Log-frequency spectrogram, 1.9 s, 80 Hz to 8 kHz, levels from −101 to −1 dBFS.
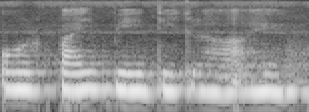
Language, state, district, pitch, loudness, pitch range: Hindi, Arunachal Pradesh, Papum Pare, 195 Hz, -16 LUFS, 185-205 Hz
